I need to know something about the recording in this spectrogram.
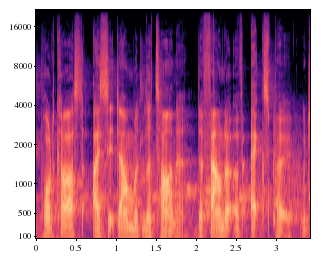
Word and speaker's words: Lotanna: Lotanna is joining us. Am I pronouncing that right?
